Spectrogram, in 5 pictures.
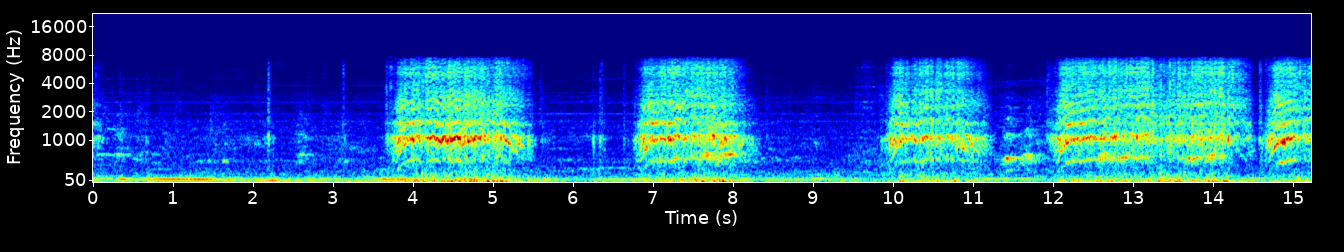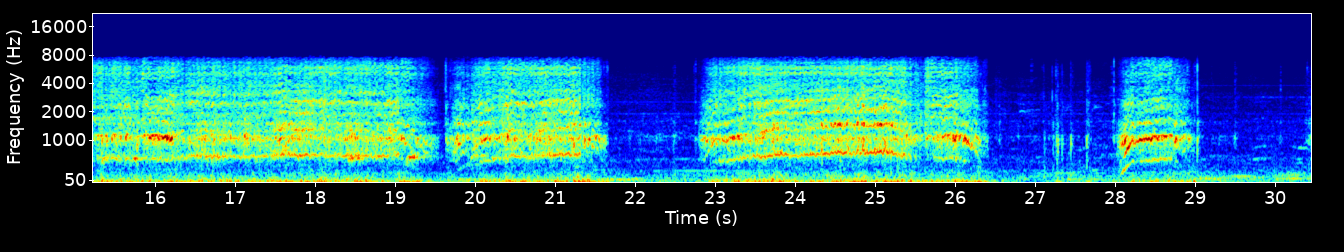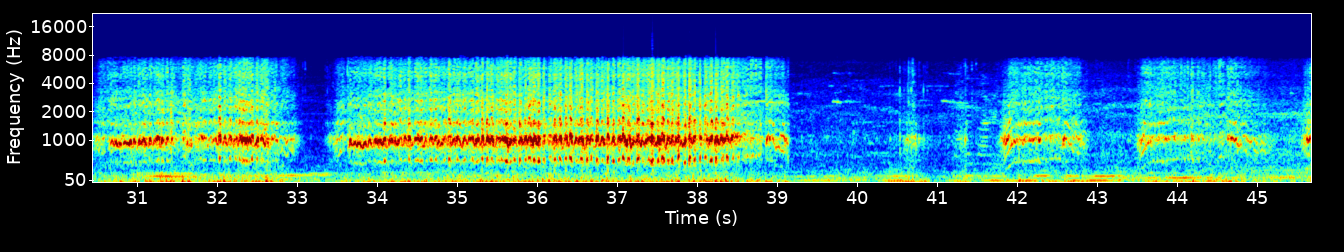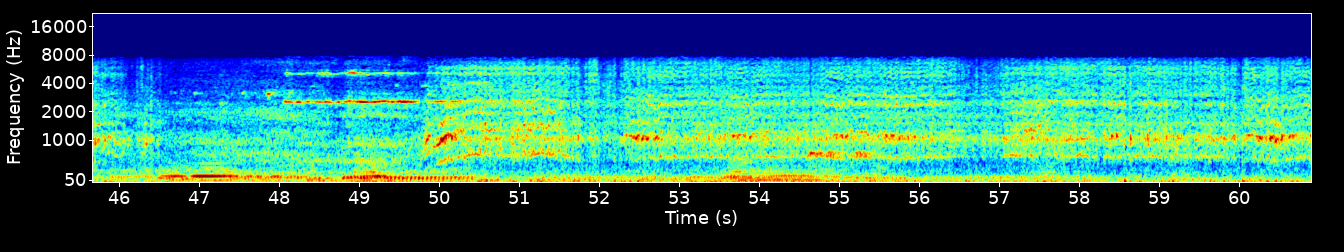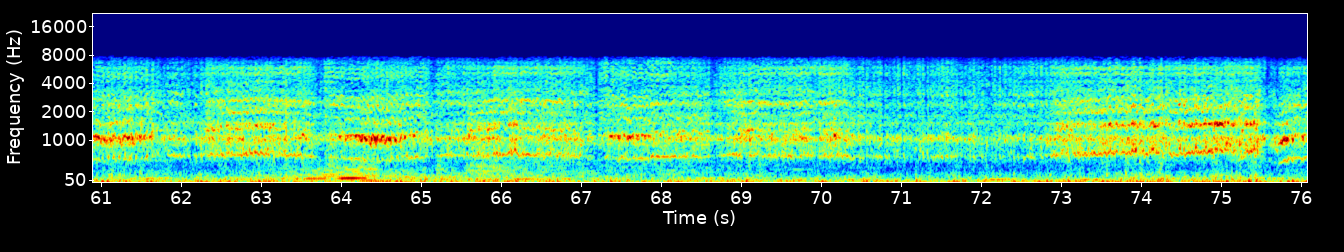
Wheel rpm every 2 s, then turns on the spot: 10, 10, 80, 60, 30, 60, 100, 110, 160, 120, 100, 50, 150, 60, 40, 90, 110, 150, 160, 110, 20, 60, 80, 20, 0, 130, 160, 160, 160, 160, 160, 160, 160, 160, 160, 160, 160, 150.
0-2 26-30 38-42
